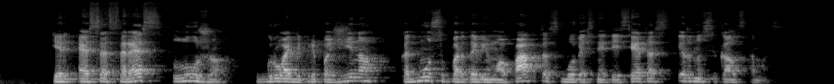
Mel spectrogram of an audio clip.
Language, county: Lithuanian, Panevėžys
